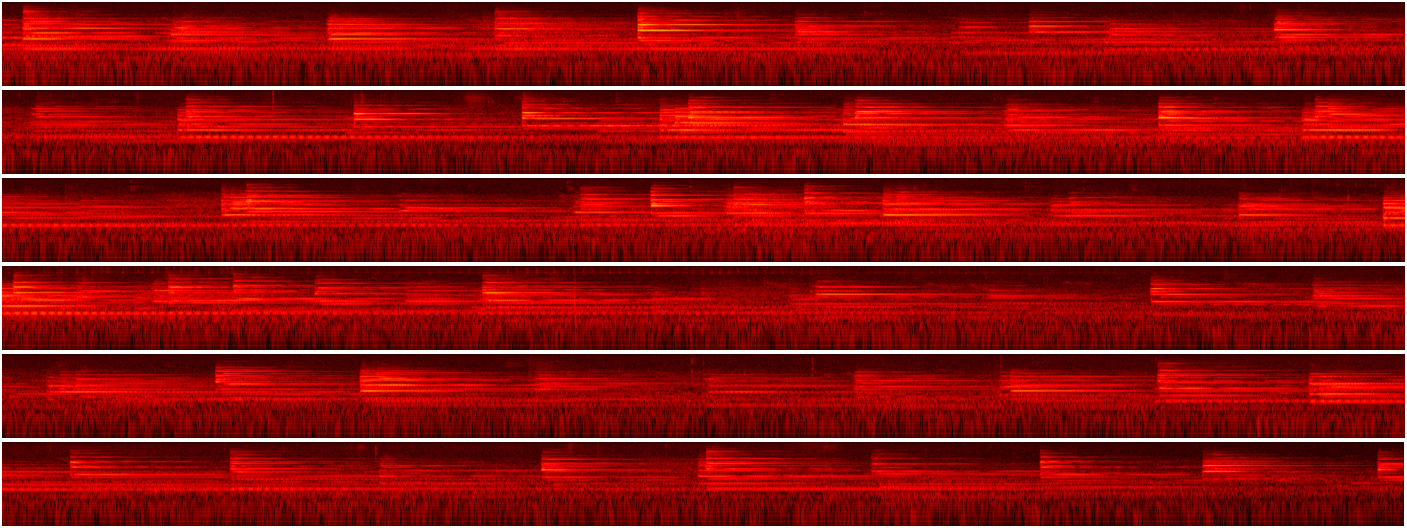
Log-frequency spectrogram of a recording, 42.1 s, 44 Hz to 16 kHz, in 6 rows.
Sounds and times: church bells carillon playing a tune 0.0 - 42.0

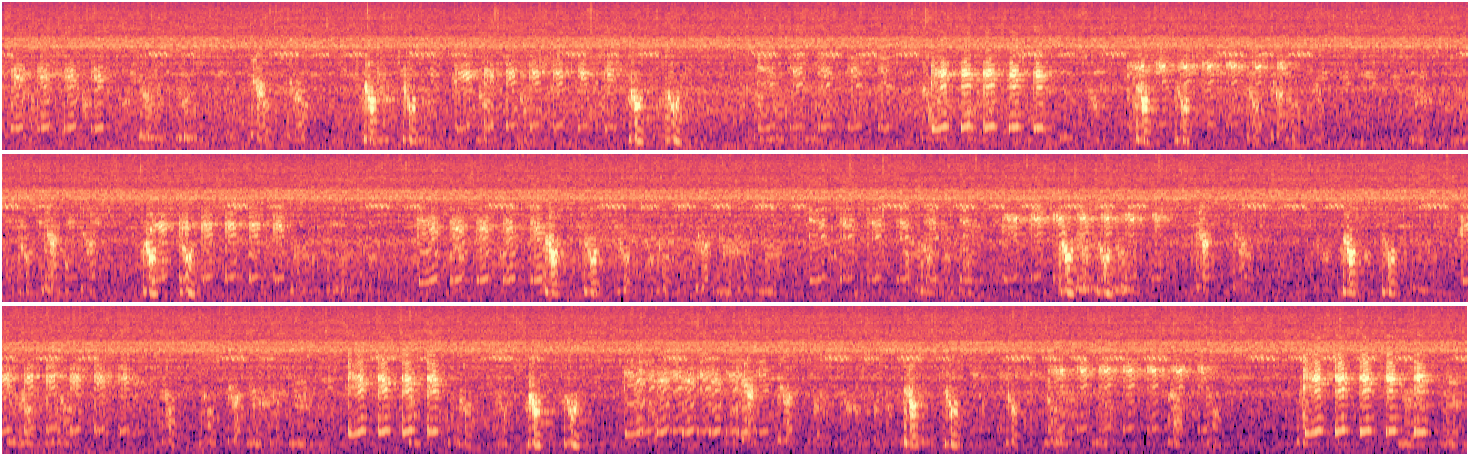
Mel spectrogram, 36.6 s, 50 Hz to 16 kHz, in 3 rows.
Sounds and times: Frogs sound 0.0 - 36.6

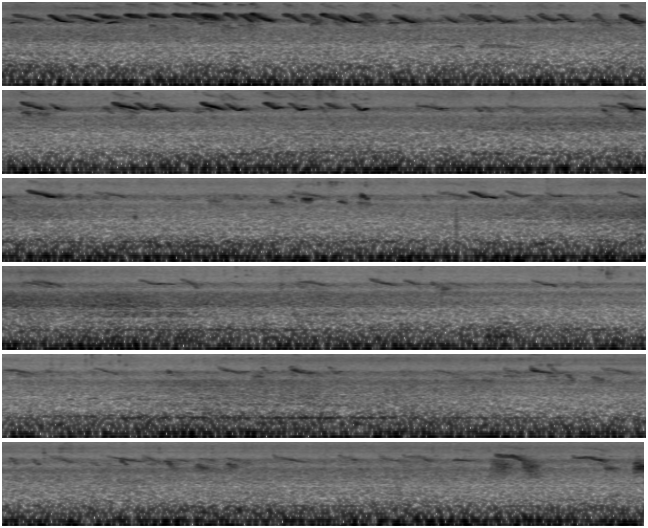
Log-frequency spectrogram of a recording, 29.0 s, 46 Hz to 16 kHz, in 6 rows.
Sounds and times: Birdsong sound 0.0 - 16.0
Birdsong sound 22.6 - 28.9

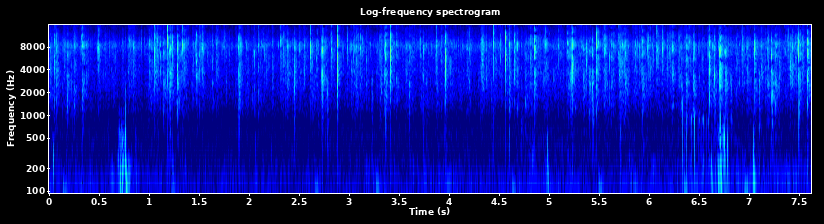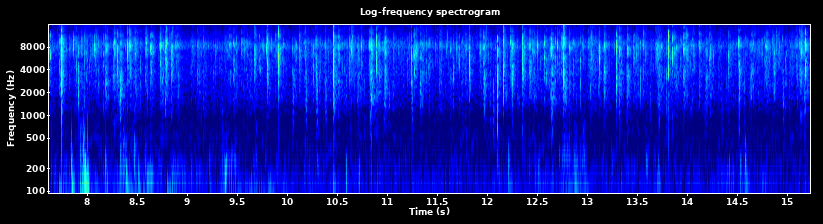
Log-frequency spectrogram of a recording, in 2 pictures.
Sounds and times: Snapping Shrimps 0.1 - 15.2

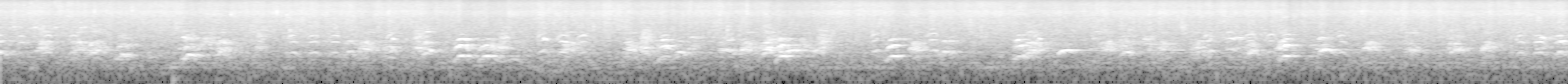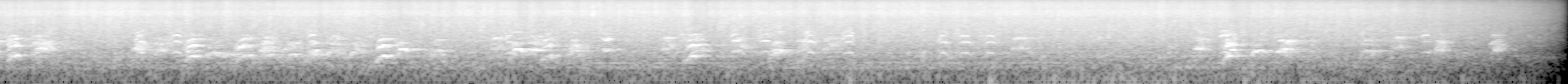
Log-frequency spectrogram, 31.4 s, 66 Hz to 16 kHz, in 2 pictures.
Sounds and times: Dogs barking 0.0 - 30.9
water streams 0.0 - 31.3

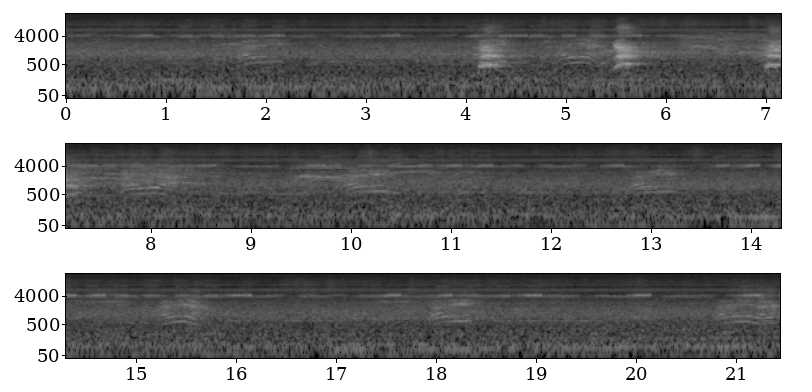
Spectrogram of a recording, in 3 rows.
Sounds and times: Dogs barking 4.1 - 4.5
Dogs barking 5.5 - 5.8
Dogs barking 7.0 - 7.4

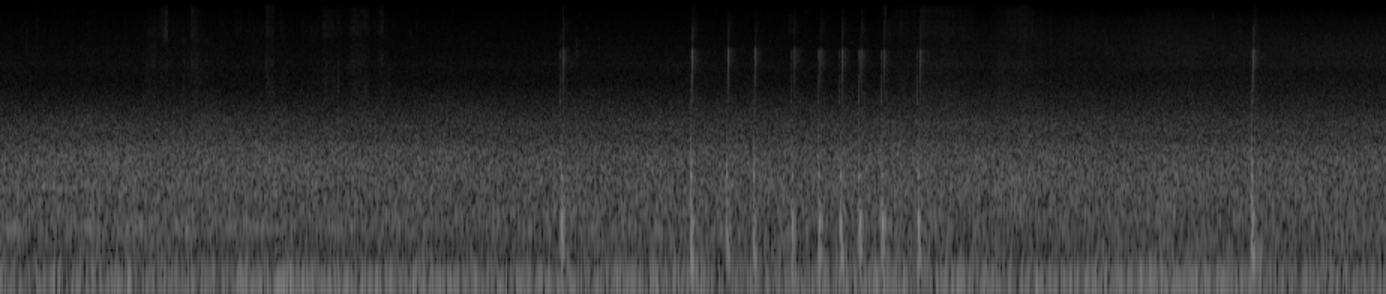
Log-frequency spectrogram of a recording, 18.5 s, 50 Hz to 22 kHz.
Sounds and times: rubbing of branches 3.5 - 5.4
patting of the trunk 7.5 - 8.0
vibrations of the tree 7.5 - 14.4
patting of the trunk 9.2 - 13.7
rubbing of branches 9.2 - 14.7
vibrations of the tree 15.8 - 17.7
patting of the trunk 16.7 - 17.2

